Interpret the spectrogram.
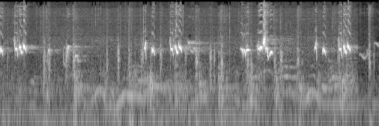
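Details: High, sharp chirps and twittering phrases from a lesser green leafbird, repeated in quick bursts, over a low wavering murmur in the background.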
